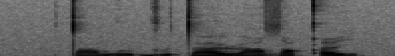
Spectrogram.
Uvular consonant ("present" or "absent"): present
